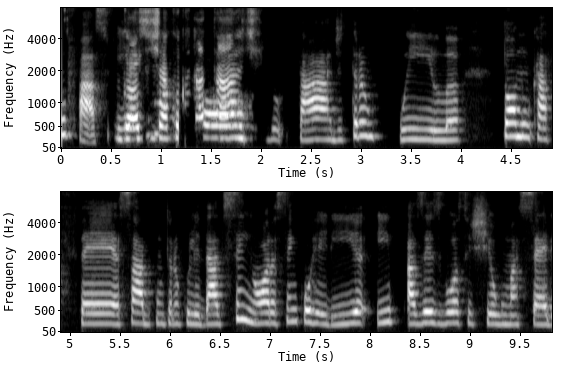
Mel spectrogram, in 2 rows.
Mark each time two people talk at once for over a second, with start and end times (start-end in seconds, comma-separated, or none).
0.5-2.0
